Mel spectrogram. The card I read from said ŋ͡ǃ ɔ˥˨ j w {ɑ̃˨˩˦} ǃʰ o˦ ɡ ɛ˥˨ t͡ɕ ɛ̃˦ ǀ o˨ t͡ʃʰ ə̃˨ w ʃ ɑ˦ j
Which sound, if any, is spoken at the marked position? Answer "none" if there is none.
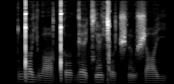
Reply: ɑ˨˩˦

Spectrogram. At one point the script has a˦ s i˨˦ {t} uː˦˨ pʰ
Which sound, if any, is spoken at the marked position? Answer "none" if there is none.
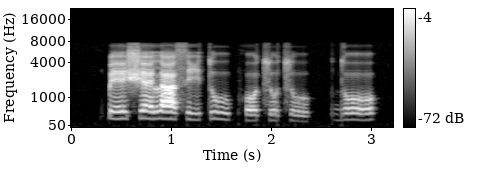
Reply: t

